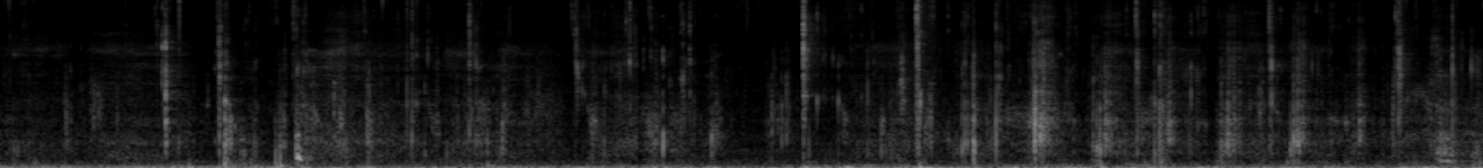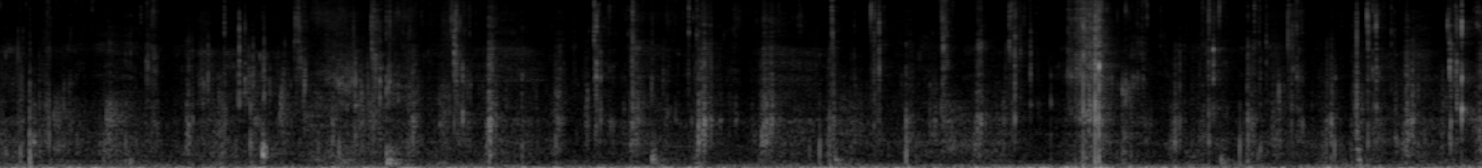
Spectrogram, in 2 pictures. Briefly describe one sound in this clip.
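A young woman chews and smacks her food loudly, close to a microphone.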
